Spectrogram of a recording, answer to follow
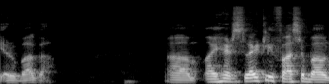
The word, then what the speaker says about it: Aruba: really scary aruba so aruba i was actually pronouncing correctly aruba i had slightly fast about movement the first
